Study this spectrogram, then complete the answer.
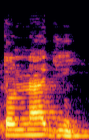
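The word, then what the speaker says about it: tonalli: Tonali se escribe. Tonayi. Tonayi. Tonayi.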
